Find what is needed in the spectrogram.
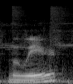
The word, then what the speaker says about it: Muir: M-U-I-R. Muir? – Yeah, Muir.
